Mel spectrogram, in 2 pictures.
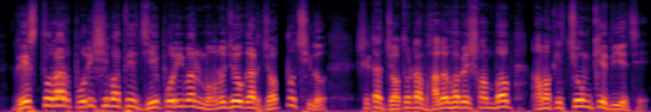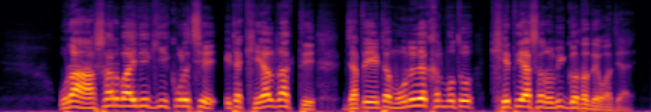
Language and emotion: Bengali, surprised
